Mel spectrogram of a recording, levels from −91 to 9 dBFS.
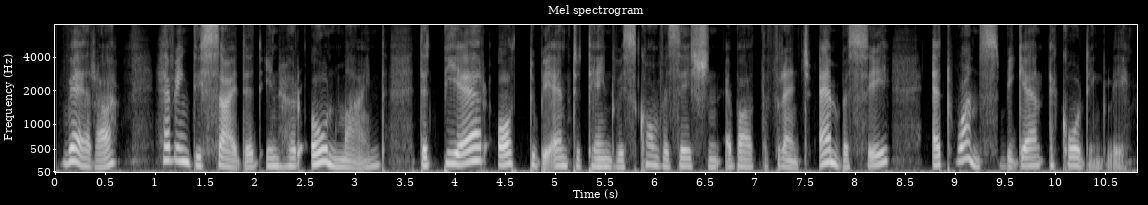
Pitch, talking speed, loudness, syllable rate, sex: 180 Hz, 130 wpm, -18 LUFS, 4.6 syllables/s, female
